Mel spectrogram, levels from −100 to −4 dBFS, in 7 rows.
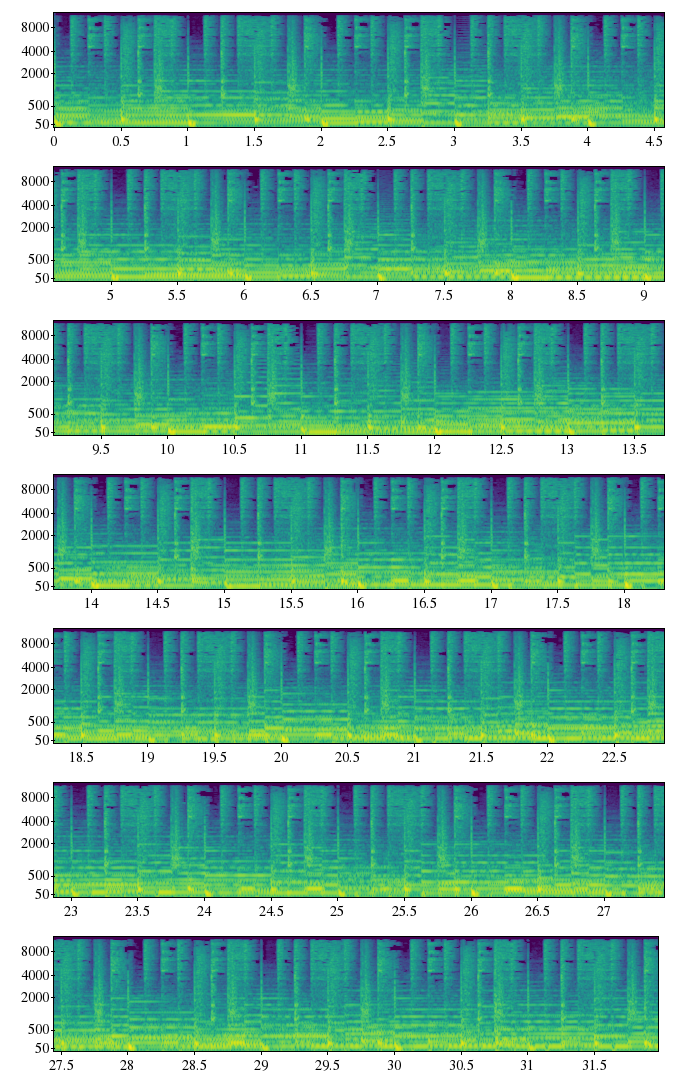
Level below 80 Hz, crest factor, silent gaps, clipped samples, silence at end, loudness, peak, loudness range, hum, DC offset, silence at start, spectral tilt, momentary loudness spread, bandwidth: -26 dBFS; 16 dB; none; under 0.1%; 0 s; -18 LUFS; -2 dBFS; 1 LU; none; 1%; 0 s; -5.5 dB/octave; 3 LU; 11.5 kHz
